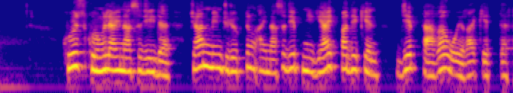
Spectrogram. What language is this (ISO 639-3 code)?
kaz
